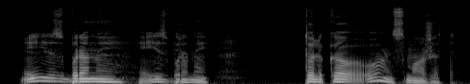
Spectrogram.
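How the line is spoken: Delirious mumbling. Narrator (Russian): продолжает в бреду бормотать хранитель

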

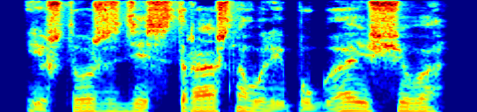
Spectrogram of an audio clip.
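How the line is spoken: Sighing. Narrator (Russian): Она вздохнула

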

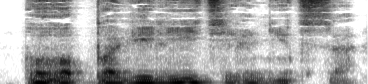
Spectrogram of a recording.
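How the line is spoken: Timid hiss. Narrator (Russian): робко прошипела старшая гадюка

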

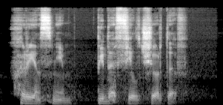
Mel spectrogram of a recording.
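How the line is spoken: Growled. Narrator (Russian): Прорычал он

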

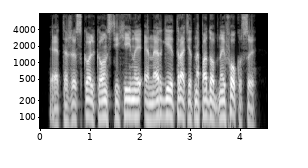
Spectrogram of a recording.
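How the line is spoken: Grumbling mutter. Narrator (Russian): буркнул Рю

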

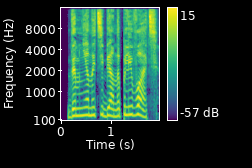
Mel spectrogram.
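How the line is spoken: Shout. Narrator (Russian): закричала Маруся

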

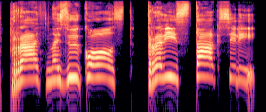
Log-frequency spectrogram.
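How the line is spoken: Yelling through cupped paws. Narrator (Russian): сложив лапы рупором, заорал

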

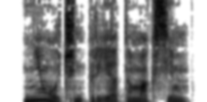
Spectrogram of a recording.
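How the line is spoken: Sighing. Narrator (Russian): вздохнула

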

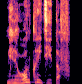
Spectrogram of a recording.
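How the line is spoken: Whispered repetition. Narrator (Russian): Понизив голос до шепота, повторила я

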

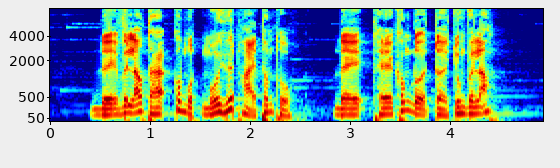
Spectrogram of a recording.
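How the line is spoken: Through clenched teeth. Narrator (Vietnamese): Từ Mã Minh đáp qua kẽ răng nghiến chặt

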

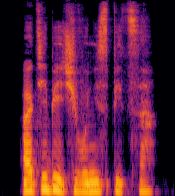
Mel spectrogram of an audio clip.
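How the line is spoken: Amused snort. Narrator (Russian): хмыкнул Руслан

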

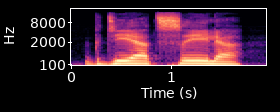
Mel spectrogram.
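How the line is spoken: Father, stern question. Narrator (Russian): Отец строго спросил

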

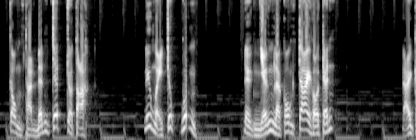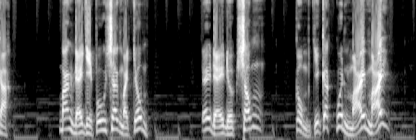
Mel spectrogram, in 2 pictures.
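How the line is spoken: Screaming. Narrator (Vietnamese): Trịnh Minh đã gào lên

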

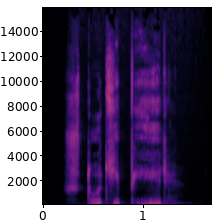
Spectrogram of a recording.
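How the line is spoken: Quiet deflated whisper. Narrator (Russian): тихо прошептал грозный пират, у которого уже давно пропало всевозможное героическое настроение

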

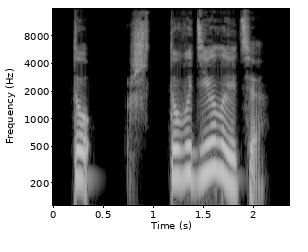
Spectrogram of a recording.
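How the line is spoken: Hoarse question. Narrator (Russian): спрашиваю хрипло

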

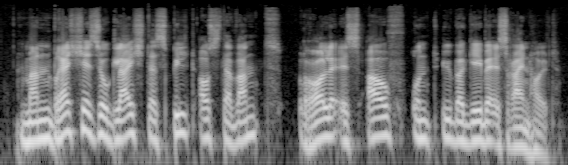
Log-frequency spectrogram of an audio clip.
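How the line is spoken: Strong commanding voice. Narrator (German): befahl mit starker Stimme

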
